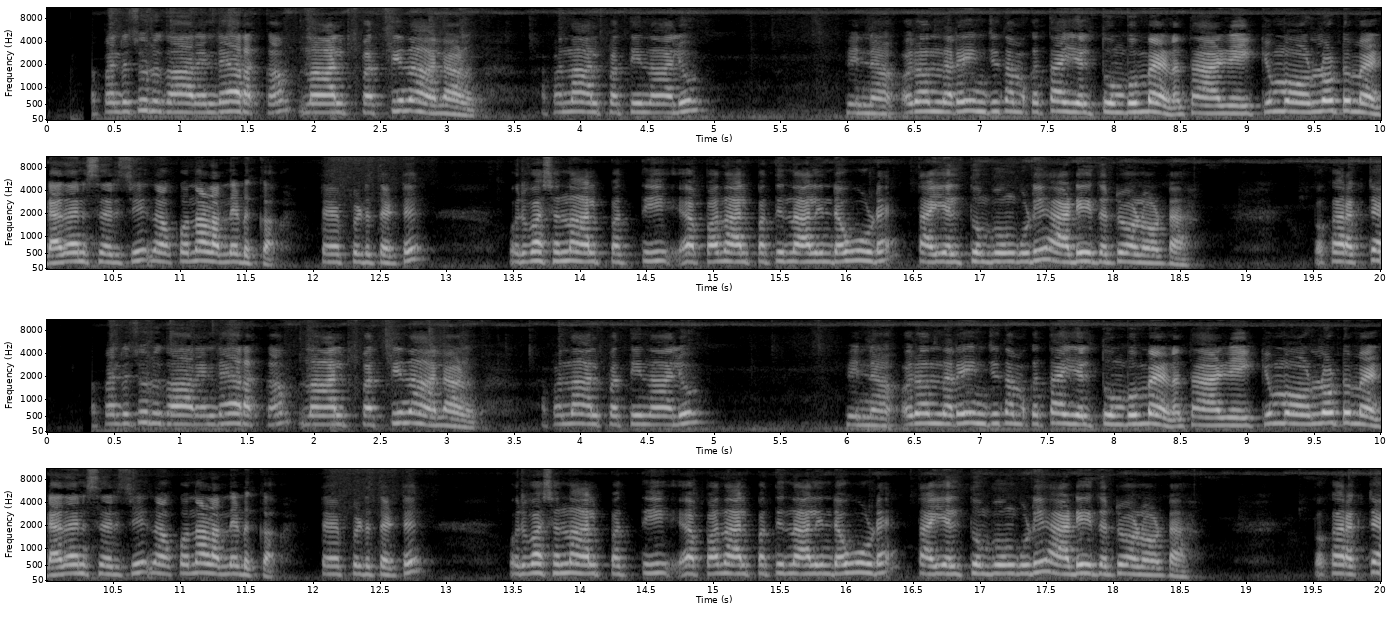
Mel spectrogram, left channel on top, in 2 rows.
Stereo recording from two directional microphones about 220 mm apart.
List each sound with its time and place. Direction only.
0.4 s a woman's voice: 35° left (ahead or behind)
1.9 s a woman's voice: 10° left (ahead or behind)
3.8 s speech: 20° right (ahead or behind)
6.0 s a woman's voice: 5° right (ahead or behind)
